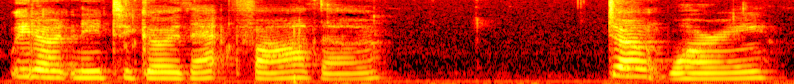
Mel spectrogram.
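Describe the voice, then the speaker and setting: Breathy high-voiced snake lady, slow and clingy, sweet and seductive, a woman putting her on in an audio role-play. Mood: longing. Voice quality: breathy, soft and adoring. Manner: slow, lingering and affectionate. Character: doting seductive female snake-woman monster.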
